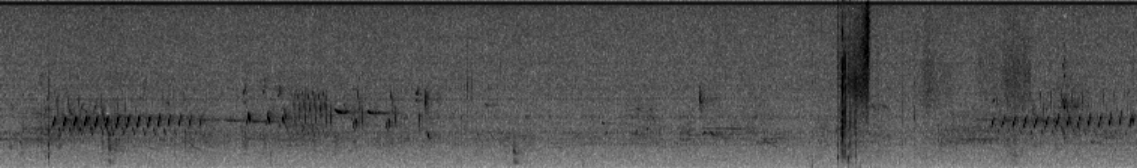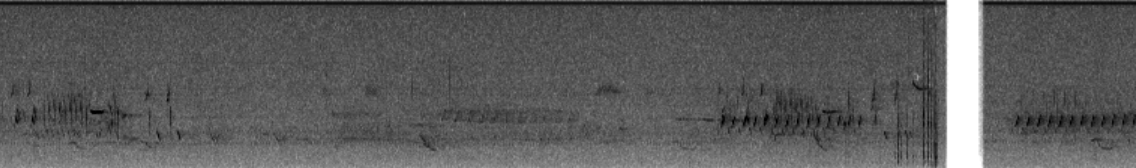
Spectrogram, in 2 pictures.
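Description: A small songbird repeats a fast, even trill of about a second and a half, three times, with softer bird calls between, over a steady outdoor hiss. A brief noise burst comes about a third of the way through, and a short crackle and dropout come near the end.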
